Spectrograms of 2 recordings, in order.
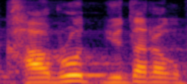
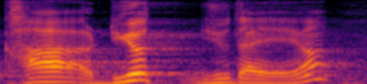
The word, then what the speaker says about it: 가룟 유다: 당시에 성경에 보면은 우리가 가룟 유다를 우리가 옛날에는 가롯 유다라고 불렀습니다만 정확한 발음이 가룟 유다예요.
